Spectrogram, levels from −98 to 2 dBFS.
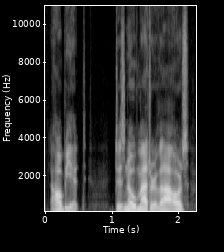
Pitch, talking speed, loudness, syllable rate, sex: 120 Hz, 160 wpm, -19 LUFS, 5.1 syllables/s, male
